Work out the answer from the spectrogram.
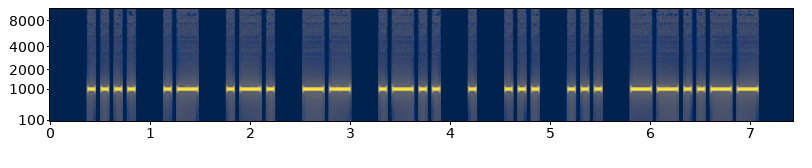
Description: Morse code, heard as a keyed tone, about 18 wpm, spaced as for 15 wpm, 1000 Hz. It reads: HARMLESS,
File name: qotdfiles / 15wpm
